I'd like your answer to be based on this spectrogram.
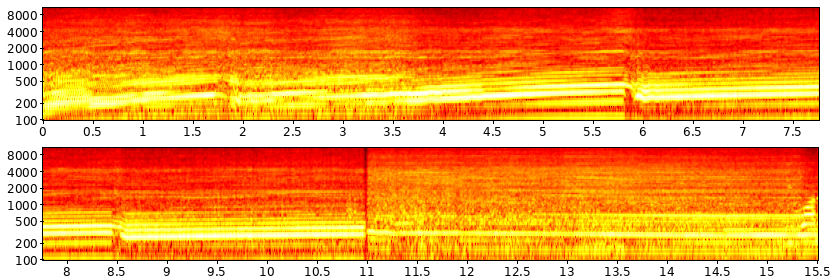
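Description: A supersport motorcycle accelerating hard on throttle, its loud engine climbing in pitch through several gear changes with short dips between shifts, close and continuous.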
